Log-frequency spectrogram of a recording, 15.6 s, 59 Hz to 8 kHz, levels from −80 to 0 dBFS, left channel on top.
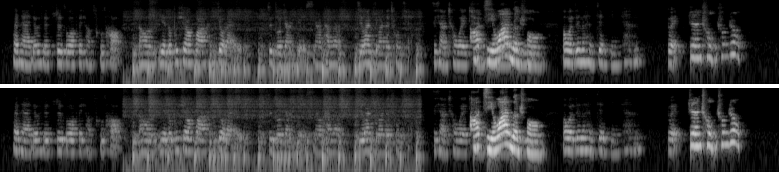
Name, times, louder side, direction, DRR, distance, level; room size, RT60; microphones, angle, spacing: voice 1, 0.3-2.4 2.8-4.8 5.4-6.8 7.1-8.1 8.7-10.7 11.3-12.8 13.4-13.6, left 1 dB, 25° left, 1.1 m, -36 dB
sound 1, 2.5-8.4, right 1 dB, 45° right, 0.7 m, -41 dB
voice 2, 9.4-10.9 13.8-14.8, right 8 dB, 85° right, 0.4 m, -22 dB
9.4 x 4.7 x 2.3 m
head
